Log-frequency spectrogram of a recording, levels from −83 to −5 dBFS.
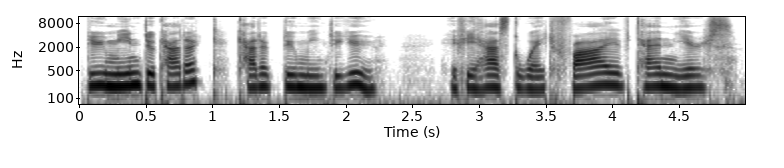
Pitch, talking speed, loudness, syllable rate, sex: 195 Hz, 205 wpm, -17 LUFS, 4.8 syllables/s, female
